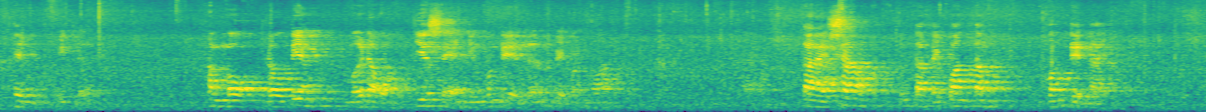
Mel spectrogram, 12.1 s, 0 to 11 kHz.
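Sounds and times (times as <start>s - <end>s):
large hall background noise: 0.0s - 12.0s
man speaking: 2.1s - 6.3s.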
